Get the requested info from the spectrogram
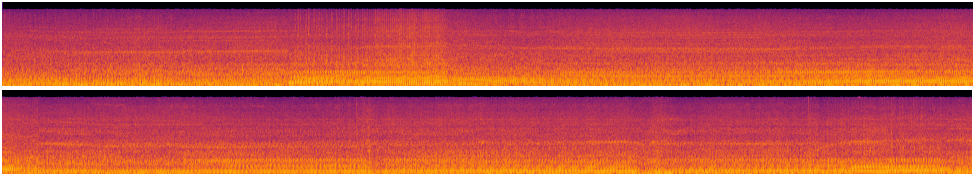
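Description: Adventure motorcycle's twin-cylinder engine under way, its revs climbing in steps as it runs up through the gears, holding, then dropping and rising again with the changes in speed.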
